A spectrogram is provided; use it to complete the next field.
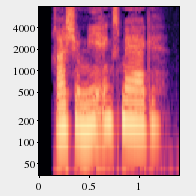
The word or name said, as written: rationeringsmærke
